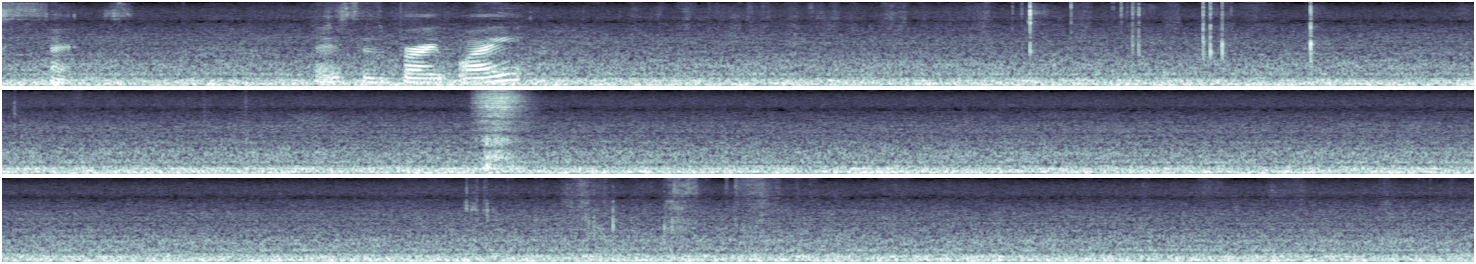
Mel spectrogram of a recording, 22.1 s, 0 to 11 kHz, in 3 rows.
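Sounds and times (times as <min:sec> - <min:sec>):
low background hum: 0:00.0 - 0:22.0
rustling: 0:02.8 - 0:09.2, 0:20.6 - 0:22.0.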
